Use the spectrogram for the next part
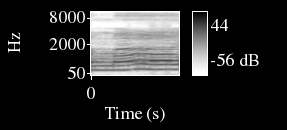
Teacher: ما میں الف مدہ ہے، اسے ایک الف کے برابر کھینچیں گے۔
